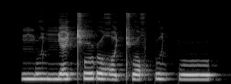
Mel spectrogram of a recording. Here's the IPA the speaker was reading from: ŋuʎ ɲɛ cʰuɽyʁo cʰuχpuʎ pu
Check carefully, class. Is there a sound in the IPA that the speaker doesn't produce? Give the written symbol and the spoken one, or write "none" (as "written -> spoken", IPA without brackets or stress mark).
y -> u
